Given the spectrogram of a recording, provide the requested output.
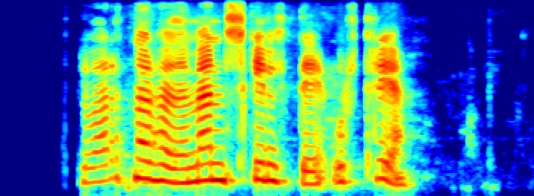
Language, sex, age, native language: Icelandic, female, 30-39, Icelandic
